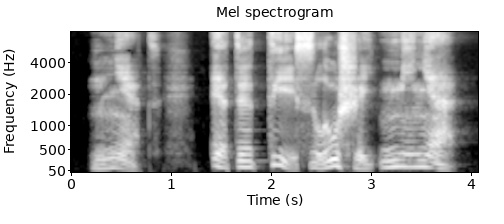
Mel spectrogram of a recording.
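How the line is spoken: Hissed. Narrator (Russian): прошипел он

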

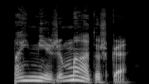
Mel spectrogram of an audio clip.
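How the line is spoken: Pleading. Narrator (Russian): взмолилась Маград

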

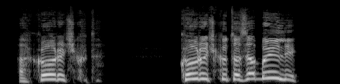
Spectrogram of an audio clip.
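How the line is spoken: Sudden terrified exclamation. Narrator (Russian): Вдруг воскликнул он в страшном испуге

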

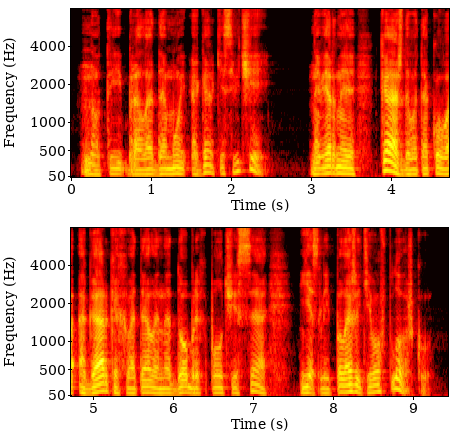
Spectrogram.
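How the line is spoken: Soft inquiry. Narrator (Russian): мягко поинтересовался Ваймс

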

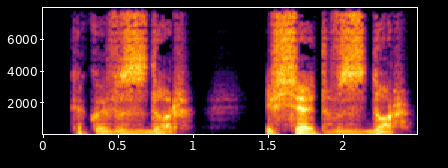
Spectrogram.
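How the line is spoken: Mutter. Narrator (Russian): бормотал он

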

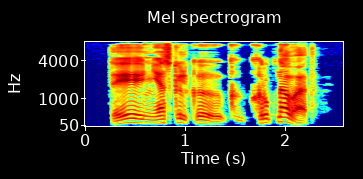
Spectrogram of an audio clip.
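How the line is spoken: Stammering. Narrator (Russian): запинаясь, произнес он

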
